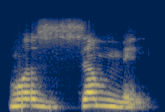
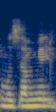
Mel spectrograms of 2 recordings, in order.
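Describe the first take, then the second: First: The z sound is held long, doubled. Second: The z sound is short, not doubled. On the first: The speaker calls it right. "ज़ाई के ऊपर भी तशदीद है" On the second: The speaker calls it wrong. "ज़ाई के ऊपर तशदीद नहीं पढ़ते ... लेकिन वो गलत है"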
